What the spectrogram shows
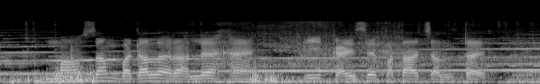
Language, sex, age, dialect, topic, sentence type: Magahi, male, 18-24, Central/Standard, agriculture, question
